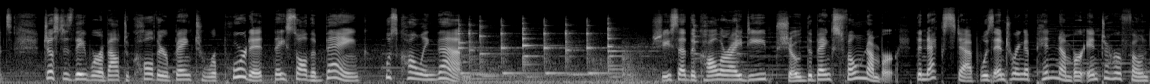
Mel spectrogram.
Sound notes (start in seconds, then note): 4.4 phone ringing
